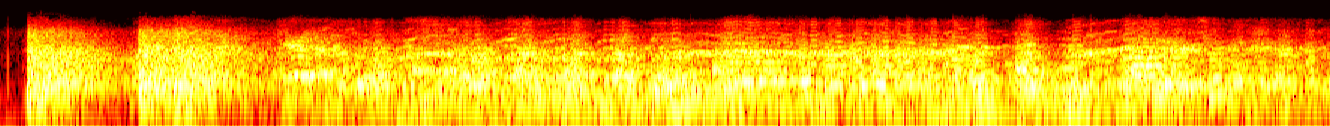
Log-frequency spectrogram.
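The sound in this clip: Gunshots from a radio-drama gunfight with John Wesley Hardin: two sharp, loud bangs burst out at the very start, followed by voices and busy commotion.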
